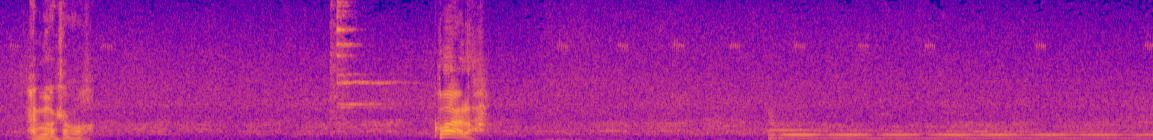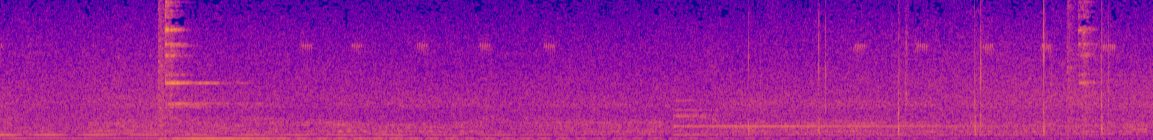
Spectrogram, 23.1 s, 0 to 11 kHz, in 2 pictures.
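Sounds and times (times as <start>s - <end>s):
large bell ringing: 7.6s - 23.0s
higher thin chime: 7.7s - 23.0s.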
